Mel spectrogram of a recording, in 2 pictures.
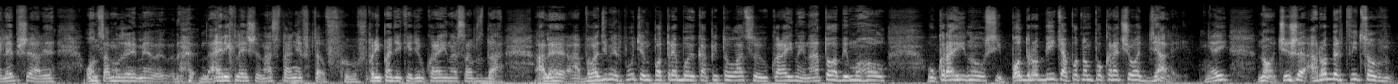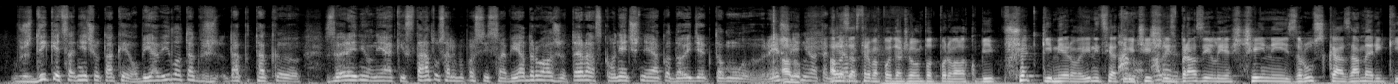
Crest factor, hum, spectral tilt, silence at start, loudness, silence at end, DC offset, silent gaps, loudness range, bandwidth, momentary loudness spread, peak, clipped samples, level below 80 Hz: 14 dB; none; -4.5 dB/octave; 0 s; -17 LUFS; 0 s; 0.4%; none; 4 LU; 17 kHz; 8 LU; -2 dBFS; under 0.1%; -30 dBFS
